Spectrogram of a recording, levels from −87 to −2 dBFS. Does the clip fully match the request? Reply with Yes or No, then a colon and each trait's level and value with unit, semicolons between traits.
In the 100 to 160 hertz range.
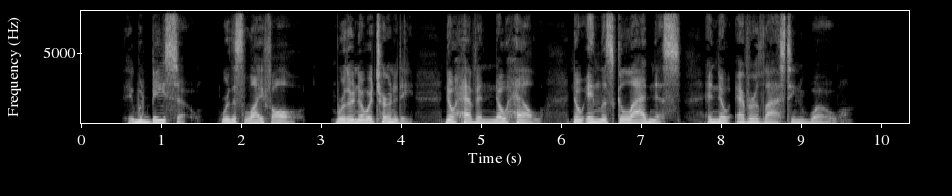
Yes: medium, 140 Hz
